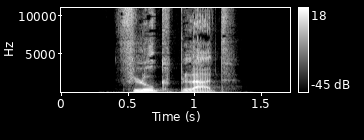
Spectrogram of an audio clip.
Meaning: flyer, leaflet
- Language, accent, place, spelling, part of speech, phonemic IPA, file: German, Germany, Berlin, Flugblatt, noun, /ˈfluːkˌblat/, De-Flugblatt.ogg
